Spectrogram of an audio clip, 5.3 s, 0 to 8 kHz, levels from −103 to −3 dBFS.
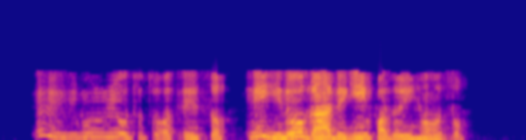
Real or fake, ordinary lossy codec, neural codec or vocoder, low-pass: real; AAC, 16 kbps; none; 7.2 kHz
